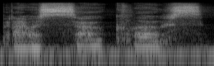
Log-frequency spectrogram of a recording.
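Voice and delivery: slow, breathless whisper, close to tears; hushed tearful whisper. A narrator's reading. Sadie whispering to Oliver how close she came, hushed. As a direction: let it slip out as a whisper.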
